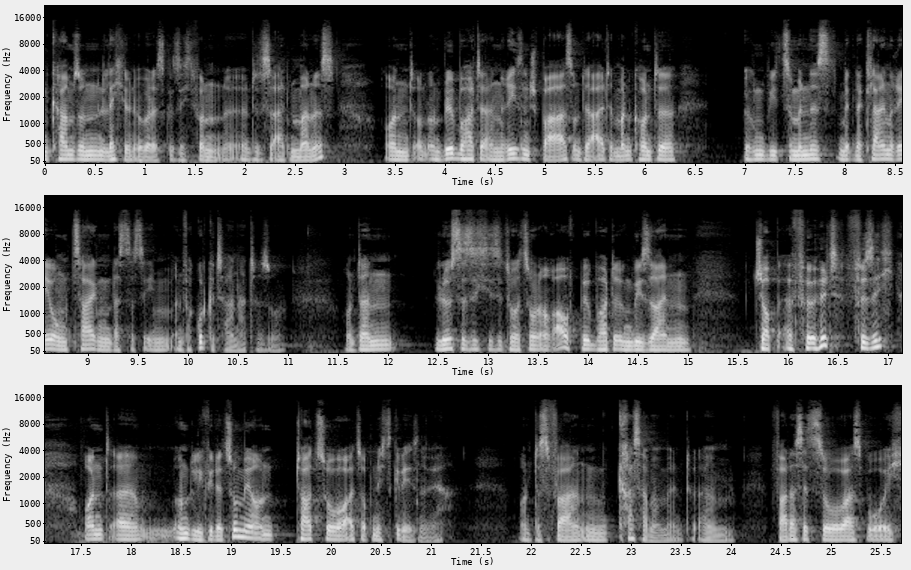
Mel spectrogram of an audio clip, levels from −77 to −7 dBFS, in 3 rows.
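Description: Right after "dann löste sich die", from about 13.45 to 14.45 s, you get a stretch of channel delay, so comb filtering. One side is running a few samples late, about 0.07 of a millisecond, and when the two get folded to mono the shared content cancels at evenly spaced frequencies, the first notch landing around 7 kHz. For that second the speech picks up a hollow, phasey colour from those fixed notches, then it snaps back.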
